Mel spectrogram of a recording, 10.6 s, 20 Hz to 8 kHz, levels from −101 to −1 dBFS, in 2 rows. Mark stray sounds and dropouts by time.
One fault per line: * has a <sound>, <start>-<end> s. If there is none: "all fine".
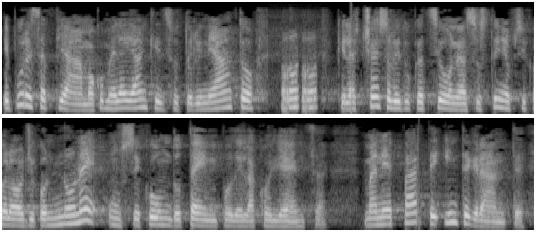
* has a laugh, 2.8-3.2 s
